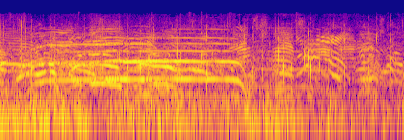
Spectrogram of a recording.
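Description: Sideline spectators shouting and cheering, many voices at once, with one voice holding a long yell for about two seconds in the first half.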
